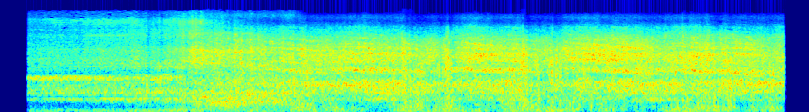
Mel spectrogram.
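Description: Train running past: a steady rumble of wheels on rail that grows louder after about two seconds, with a faint steady whine at the start. The sound starts and cuts off abruptly.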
